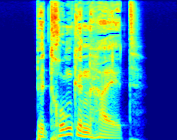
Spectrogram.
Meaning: drunkenness, inebriation, intoxication
- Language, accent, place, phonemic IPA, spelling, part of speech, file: German, Germany, Berlin, /bəˈtʁʊŋkənhaɪ̯t/, Betrunkenheit, noun, De-Betrunkenheit.ogg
